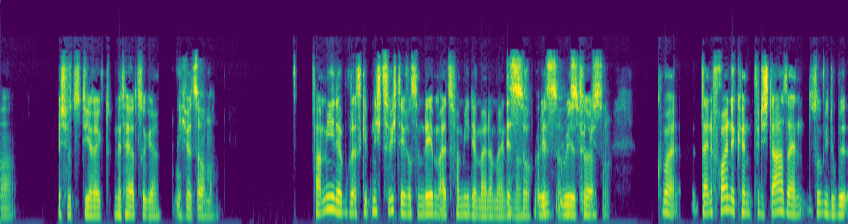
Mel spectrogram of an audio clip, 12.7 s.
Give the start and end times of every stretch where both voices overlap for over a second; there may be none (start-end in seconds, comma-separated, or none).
7.6-9.0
